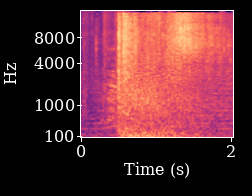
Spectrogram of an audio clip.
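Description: A single booming gunshot, added as a film sound effect, about half a second in, its deep rumble dying away over about a second.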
